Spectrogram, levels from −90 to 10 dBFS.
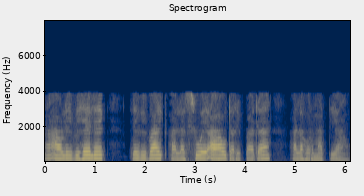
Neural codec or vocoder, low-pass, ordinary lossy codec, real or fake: none; 7.2 kHz; AAC, 16 kbps; real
